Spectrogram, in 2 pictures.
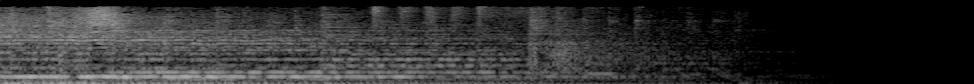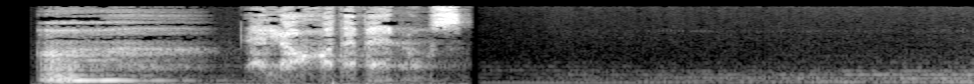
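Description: Two loud, close, breathy bursts, like heavy exhales or sighs, break a short silence, framed before and after by soft sustained tonal sound.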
